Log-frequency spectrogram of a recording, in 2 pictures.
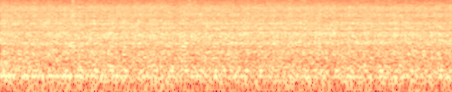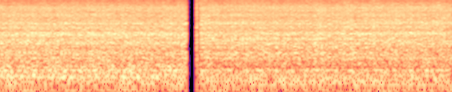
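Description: Steady low mechanical rumble with hiss, without change. The sound cuts out for a split second about six and a half seconds in.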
